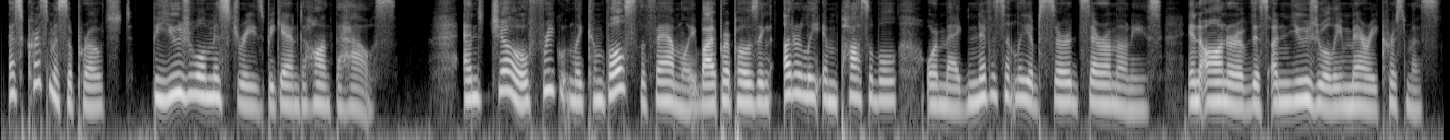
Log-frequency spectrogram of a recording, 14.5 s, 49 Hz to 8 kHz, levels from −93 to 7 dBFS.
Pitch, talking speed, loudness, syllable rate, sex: 200 Hz, 130 wpm, -18 LUFS, 5.3 syllables/s, female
